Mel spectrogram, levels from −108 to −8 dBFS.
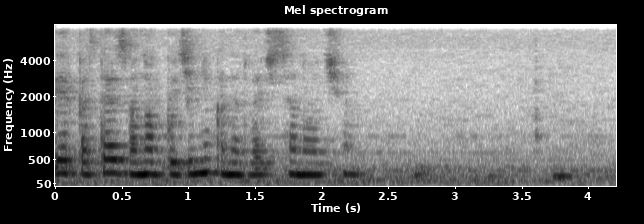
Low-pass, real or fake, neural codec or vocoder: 7.2 kHz; real; none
